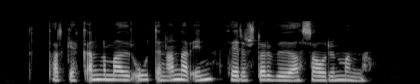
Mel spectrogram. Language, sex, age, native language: Icelandic, female, 40-49, Icelandic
